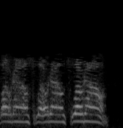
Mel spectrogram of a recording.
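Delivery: shrill, very high-pitched screaming. Retelling how the man with the sign screamed at you, imitating someone screaming. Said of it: "he starts screaming at me".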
